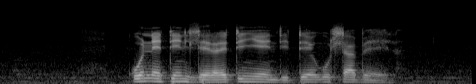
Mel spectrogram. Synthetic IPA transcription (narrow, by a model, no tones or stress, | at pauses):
k̬ʼunɛtʼind͡ɮʱɛlaletʼiɲentʼitʼek̬uɬaɓɛːla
